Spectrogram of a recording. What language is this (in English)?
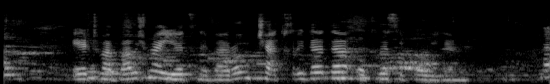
Georgian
